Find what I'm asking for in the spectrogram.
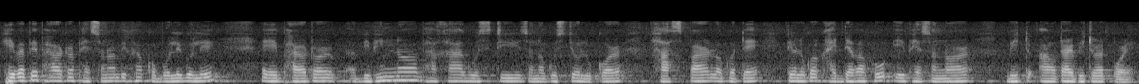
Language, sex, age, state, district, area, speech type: Assamese, male, 18-30, Assam, Lakhimpur, rural, spontaneous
